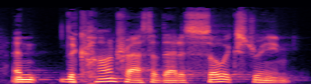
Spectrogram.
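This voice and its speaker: A man with a Canadian accent has a normal speaking voice, a fairly low pitch and fairly even intonation. He goes at a fairly slow pace on a very clean recording with a silent background. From Canada. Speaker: podcast host. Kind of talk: casual interview chat.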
